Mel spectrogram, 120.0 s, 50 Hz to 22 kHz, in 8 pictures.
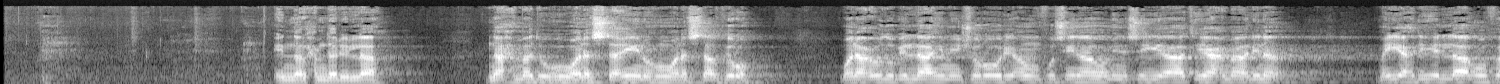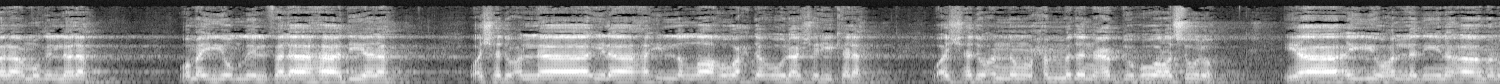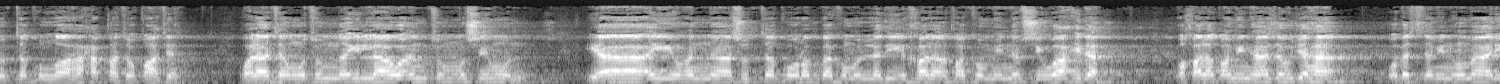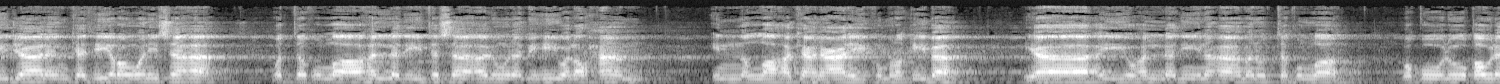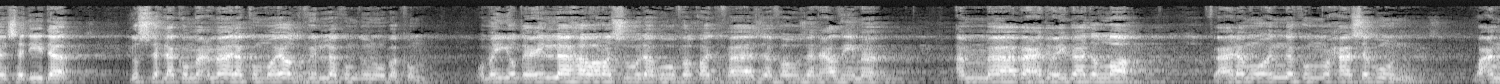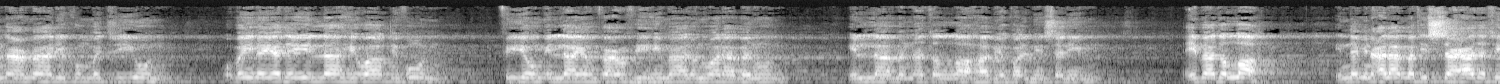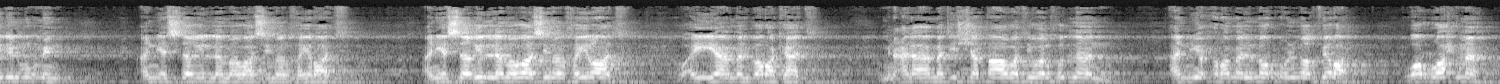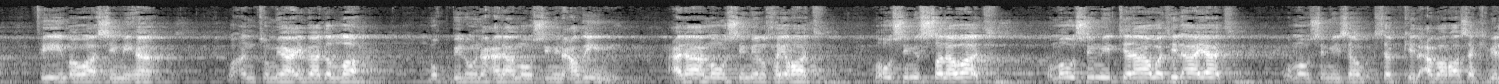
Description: خطبة - بين يدي شهر رمضان ٢٧ شعبان ١٤٤٥ هـ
